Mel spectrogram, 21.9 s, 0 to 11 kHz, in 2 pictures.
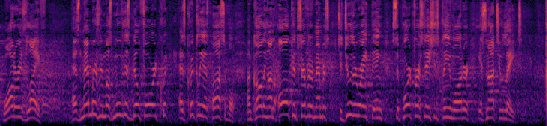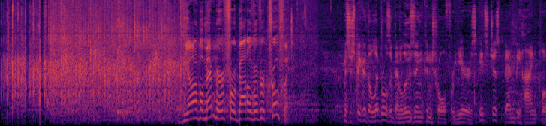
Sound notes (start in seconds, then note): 14.6 some Applause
